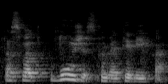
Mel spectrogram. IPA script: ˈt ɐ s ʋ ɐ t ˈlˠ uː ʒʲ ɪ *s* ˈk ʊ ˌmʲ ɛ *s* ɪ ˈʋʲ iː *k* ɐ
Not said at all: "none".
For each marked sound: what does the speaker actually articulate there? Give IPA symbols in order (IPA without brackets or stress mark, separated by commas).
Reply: s, t, k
